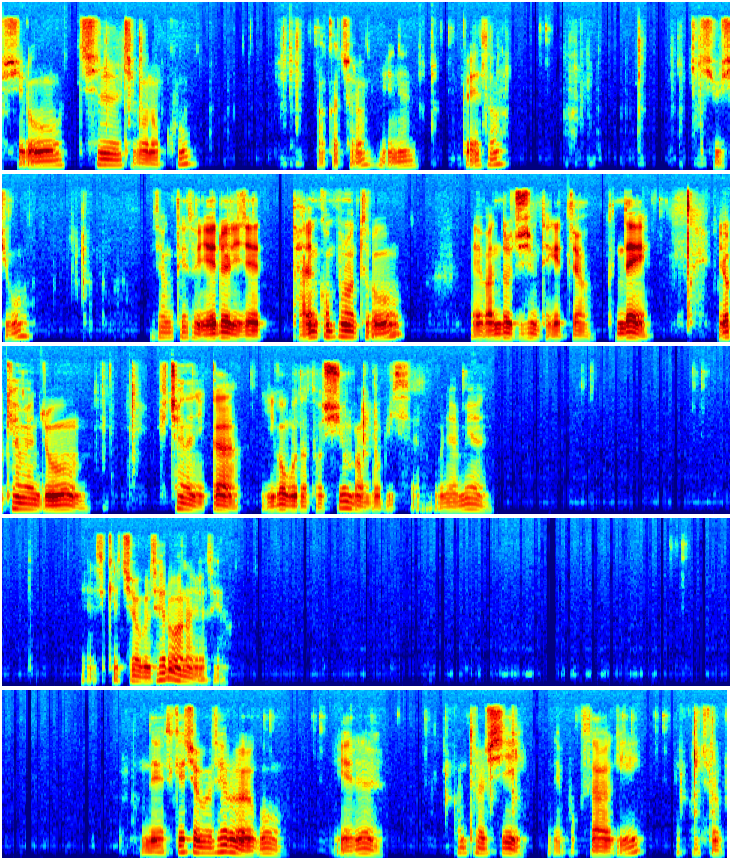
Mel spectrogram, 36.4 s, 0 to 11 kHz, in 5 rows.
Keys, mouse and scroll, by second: 0.9 7, 1.2 Return, 2.7 space, 4.1 p, 5.9 shift+middle click, 6.7 space, 7.9 Delete, 15.6 shift+middle click, 18.1 Delete, 33.9 ctrl+c, 35.9 ctrl+v.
